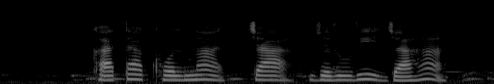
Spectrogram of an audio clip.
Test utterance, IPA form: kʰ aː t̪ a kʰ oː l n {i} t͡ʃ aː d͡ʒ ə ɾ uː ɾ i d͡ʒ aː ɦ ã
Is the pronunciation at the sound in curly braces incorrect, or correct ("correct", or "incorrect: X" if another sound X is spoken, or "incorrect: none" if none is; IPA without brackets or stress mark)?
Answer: incorrect: a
